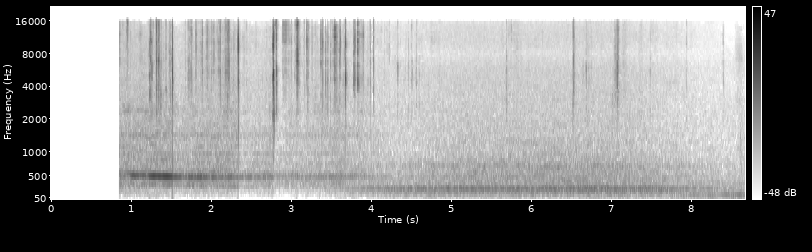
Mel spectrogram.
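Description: Small clicks and light rattles of a plastic Tic Tac box and metal key ring being handled, thickest in the first few seconds, over a steady low hum.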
